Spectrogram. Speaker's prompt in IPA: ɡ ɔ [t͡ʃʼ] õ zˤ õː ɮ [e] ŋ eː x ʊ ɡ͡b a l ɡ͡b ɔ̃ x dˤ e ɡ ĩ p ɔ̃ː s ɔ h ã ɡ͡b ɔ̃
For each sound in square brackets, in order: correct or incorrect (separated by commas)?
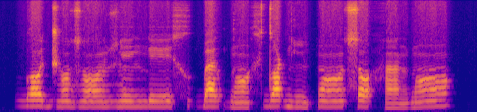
incorrect, incorrect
